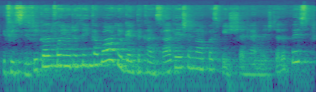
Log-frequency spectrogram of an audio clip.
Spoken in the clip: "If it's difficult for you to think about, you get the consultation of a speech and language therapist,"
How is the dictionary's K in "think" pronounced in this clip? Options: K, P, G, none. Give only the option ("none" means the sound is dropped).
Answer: K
